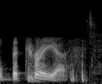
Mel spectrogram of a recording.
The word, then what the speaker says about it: Petraeus: You said General Petraeus. You need to pronounce that more carefully because I agree he's betrayed us, you don't, and you probably should pronounce the P more clearly.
